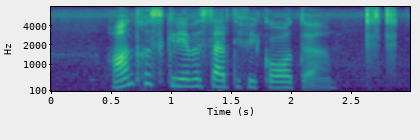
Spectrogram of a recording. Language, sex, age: Afrikaans, female, 20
